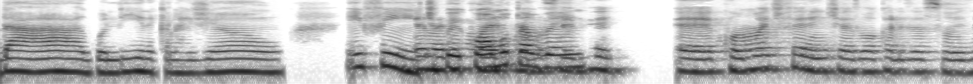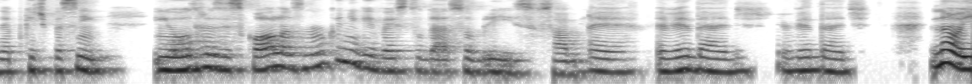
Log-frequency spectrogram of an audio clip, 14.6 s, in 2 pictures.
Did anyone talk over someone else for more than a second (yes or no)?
yes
